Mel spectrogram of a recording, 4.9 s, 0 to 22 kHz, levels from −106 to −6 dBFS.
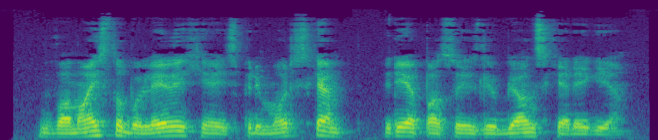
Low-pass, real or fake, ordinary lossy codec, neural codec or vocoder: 19.8 kHz; real; MP3, 64 kbps; none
